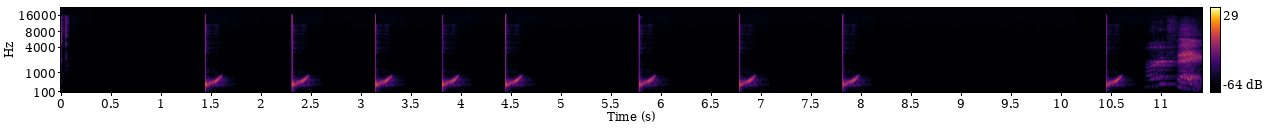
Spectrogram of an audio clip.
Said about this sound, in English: now we're going to want to scoop some of this cookie out, and you'll just want to Plop it right on the pan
